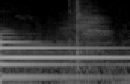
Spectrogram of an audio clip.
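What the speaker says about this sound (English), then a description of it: "tune your D, and that's going to be tuned to D natural" One plucked D string on a harp, tuned to plain D natural, rings out clearly and decays gradually over nearly two seconds, with a soft touch noise partway through and no voices.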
